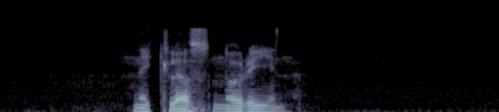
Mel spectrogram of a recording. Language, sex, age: Swedish, male, 26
